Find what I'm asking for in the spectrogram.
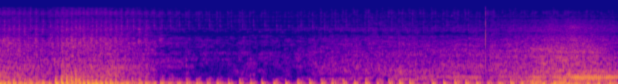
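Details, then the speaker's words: Honda Supra X after replacing a worn connecting rod and crankshaft bearing, original piston lightly scored but kept, no smoke; even idle thumping about three beats a second with no knock or rattle, normal idle. "Nah untuk motor ini sekarang sudah selesai suaranya sudah halus kembali dan masalah ternyata cuma di bagian conroad yang mengalami aus"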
